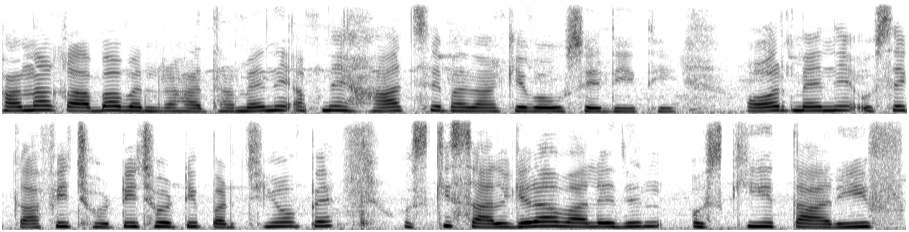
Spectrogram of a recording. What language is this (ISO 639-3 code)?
urd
